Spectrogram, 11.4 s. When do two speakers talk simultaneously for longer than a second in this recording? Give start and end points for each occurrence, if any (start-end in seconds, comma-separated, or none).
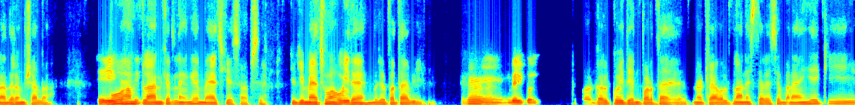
none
